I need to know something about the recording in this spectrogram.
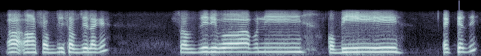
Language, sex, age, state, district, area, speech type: Assamese, female, 30-45, Assam, Sivasagar, rural, conversation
